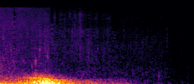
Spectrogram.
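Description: Deep rumbling boom of a logo-reveal sound effect. It swells once about half a second in, then fades away to silence near the end.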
